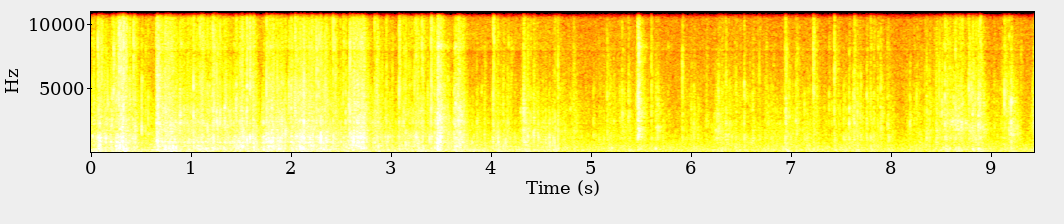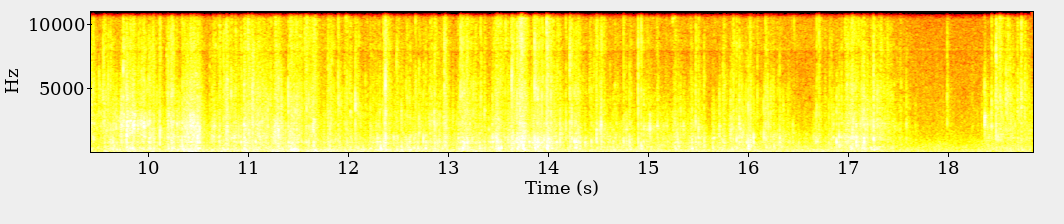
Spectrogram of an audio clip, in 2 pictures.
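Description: Hands rummaging through bags and containers of craft supplies: a run of crinkling, rustling and small clicks, easing off for a few seconds near the middle before picking up again.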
